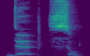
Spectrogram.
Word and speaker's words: dessous: Alors, dans le deuxième, attention, on prononce OU, comme en castellano. Dessous, dessous.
